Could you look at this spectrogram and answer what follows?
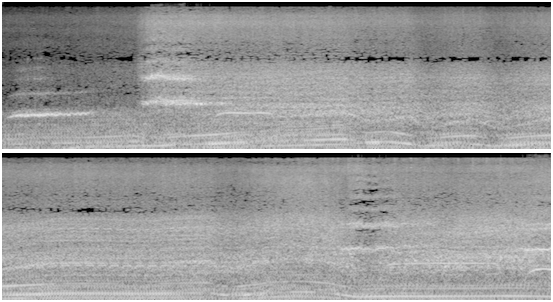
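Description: Ford Mustang doing a burnout: the engine revs up and down several times while the rear tyres spin and squeal against the asphalt. The tyre noise comes in sharply about two seconds in and stays loud.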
